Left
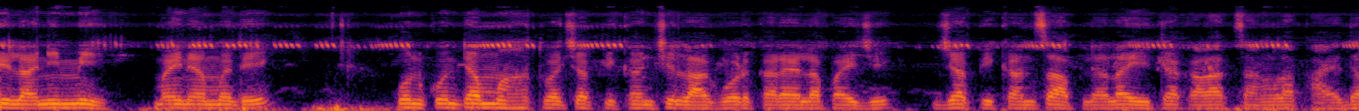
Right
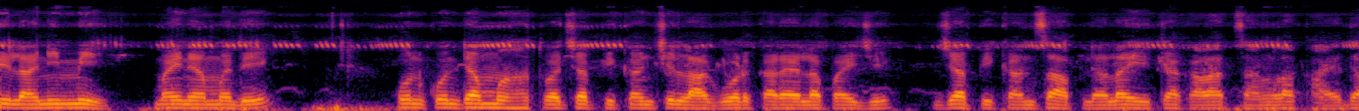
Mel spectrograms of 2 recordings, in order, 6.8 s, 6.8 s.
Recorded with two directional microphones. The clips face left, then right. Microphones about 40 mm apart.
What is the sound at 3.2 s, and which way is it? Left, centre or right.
Speech, centre.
